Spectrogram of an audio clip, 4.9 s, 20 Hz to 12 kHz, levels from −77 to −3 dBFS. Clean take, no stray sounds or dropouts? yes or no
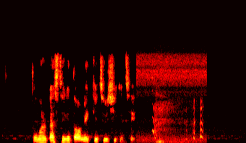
no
